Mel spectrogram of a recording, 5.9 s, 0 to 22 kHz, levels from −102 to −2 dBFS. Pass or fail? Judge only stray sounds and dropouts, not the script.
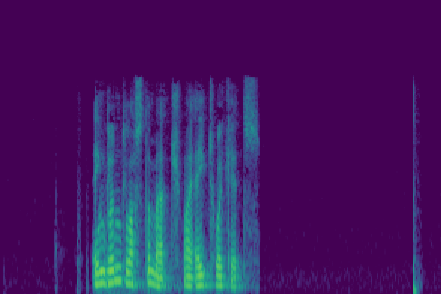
pass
